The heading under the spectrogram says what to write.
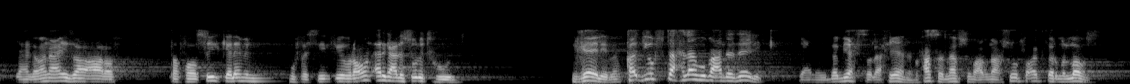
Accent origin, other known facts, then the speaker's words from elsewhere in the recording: Egypt; عندنا في مصر، مش عارف انتوا عارفين النيش ولا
